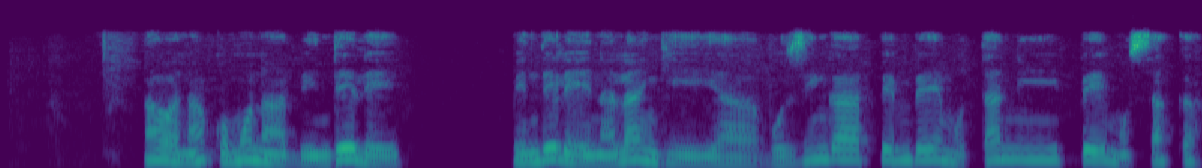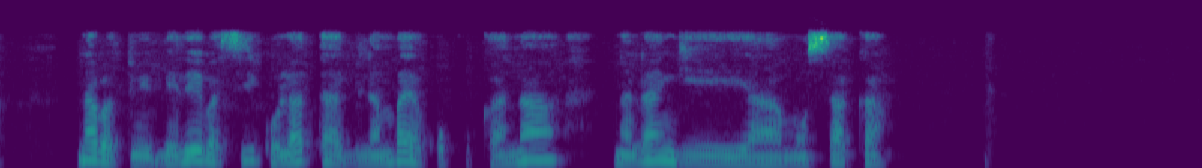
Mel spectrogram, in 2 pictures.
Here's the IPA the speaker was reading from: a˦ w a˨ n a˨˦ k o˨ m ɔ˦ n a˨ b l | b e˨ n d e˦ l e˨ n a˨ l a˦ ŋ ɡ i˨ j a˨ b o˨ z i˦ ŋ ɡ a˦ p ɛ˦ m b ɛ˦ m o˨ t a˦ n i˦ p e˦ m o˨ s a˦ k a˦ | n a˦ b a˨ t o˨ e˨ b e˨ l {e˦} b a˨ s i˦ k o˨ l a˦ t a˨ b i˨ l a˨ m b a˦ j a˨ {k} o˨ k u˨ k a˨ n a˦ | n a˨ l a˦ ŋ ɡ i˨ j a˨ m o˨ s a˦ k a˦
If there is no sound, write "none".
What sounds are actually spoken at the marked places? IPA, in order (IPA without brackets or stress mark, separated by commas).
e˦, k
